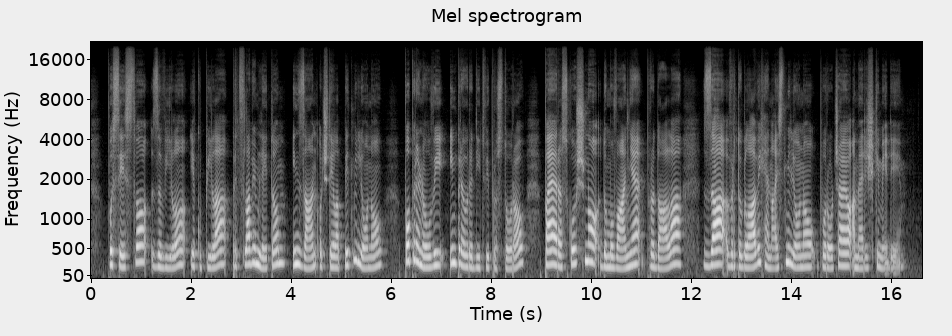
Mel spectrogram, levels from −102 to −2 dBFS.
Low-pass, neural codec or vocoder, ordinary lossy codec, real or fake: 19.8 kHz; autoencoder, 48 kHz, 128 numbers a frame, DAC-VAE, trained on Japanese speech; none; fake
